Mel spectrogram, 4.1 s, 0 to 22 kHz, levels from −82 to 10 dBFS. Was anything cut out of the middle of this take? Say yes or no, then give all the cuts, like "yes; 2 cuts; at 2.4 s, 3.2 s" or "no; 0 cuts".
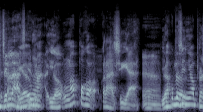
no; 0 cuts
